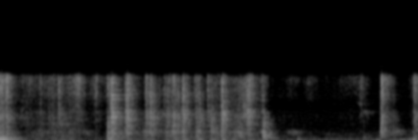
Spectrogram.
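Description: A deck of tarot cards shuffled by hand: a quick run of crisp card clicks for about a second and a half, a lull, then a single click near the end.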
